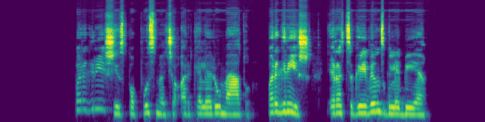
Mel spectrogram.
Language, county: Lithuanian, Tauragė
